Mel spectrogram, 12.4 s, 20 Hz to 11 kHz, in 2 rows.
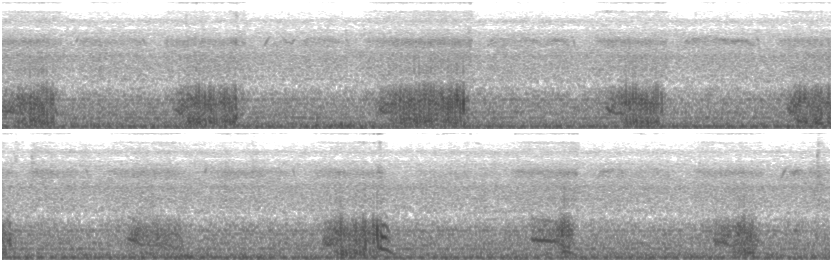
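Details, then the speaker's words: A 2-month-old baby snoring while held in mother's arms: soft, rhythmic snoring at about 43 breaths a minute, common and harmless in infants. "いびきいて寝てる赤さん健やかに育ってね。"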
